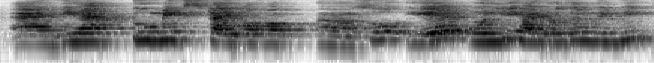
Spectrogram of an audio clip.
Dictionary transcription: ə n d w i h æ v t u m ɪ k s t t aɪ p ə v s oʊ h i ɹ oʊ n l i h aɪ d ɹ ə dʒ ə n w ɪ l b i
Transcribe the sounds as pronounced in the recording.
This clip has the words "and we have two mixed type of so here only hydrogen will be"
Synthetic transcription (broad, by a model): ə n d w i h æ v t u m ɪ k s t t aɪ p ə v s oʊ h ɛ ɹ oʊ n l i h aɪ d ɹ ə dʒ ə n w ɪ l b i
